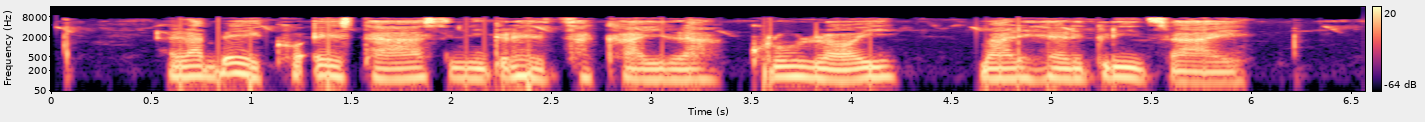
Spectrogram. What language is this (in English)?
Esperanto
